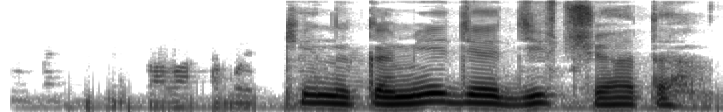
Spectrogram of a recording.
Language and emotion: Russian, neutral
